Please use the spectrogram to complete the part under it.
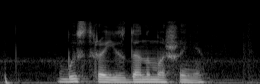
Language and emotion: Russian, neutral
